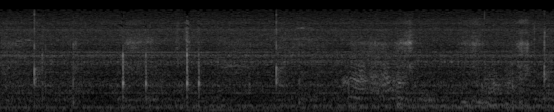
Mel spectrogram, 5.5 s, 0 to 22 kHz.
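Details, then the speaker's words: Faint, sharp little clicks recur every second or so over quiet room hum from a swaddled four-day-old newborn girl; hiccups. "still day 4 with the hiccups."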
